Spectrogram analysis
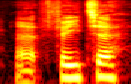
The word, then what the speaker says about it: Theta: If we look at Theta, I'm calling it Theta today. I usually call it Feta like a Yorkshireman, but I'll pronounce it properly.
